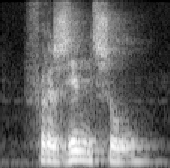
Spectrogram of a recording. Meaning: something that is made up
- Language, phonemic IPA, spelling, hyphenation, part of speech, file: Dutch, /vərˈzɪnsəl/, verzinsel, ver‧zin‧sel, noun, Nl-verzinsel.ogg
